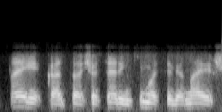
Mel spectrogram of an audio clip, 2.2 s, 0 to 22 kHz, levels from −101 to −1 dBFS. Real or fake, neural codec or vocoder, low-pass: real; none; 5.4 kHz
